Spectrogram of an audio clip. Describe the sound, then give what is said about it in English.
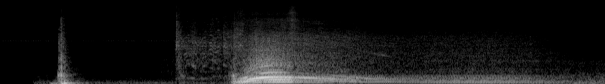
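A sharp click, then a car engine cranks and catches with a loud rising rev before settling into a steady, lower hum as the car pulls away. No voices. “Looks like her car is wrecked. Shit. Let's take mine. I'll drive.”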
